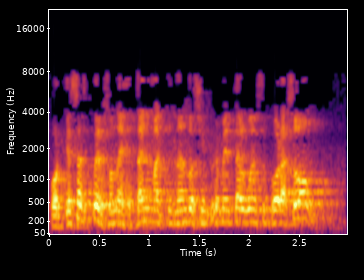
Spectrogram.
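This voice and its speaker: Male preacher, high-pitched, chatty questioning sermon, dull roomy church recording. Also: fast talker, darkish tone. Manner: conversational preaching, asks the congregation questions. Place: church hall.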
